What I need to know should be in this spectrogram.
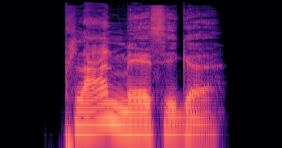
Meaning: inflection of planmäßig: 1. strong/mixed nominative/accusative feminine singular 2. strong nominative/accusative plural 3. weak nominative all-gender singular
- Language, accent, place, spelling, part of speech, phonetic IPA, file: German, Germany, Berlin, planmäßige, adjective, [ˈplaːnˌmɛːsɪɡə], De-planmäßige.ogg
